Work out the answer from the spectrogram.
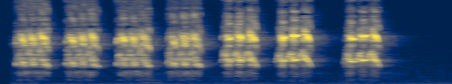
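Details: Young American kestrel, a baby bird bound for raptor rehabilitation, calling in a run of seven harsh, rasping chirps about three per second, each short and buzzy, with the last ones slightly louder and longer.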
